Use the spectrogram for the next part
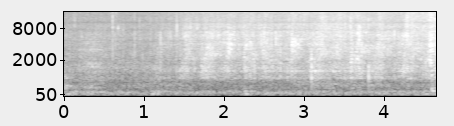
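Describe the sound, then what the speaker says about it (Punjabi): Onion, garlic and ginger fry in a pan with a dense, continuous crackling sizzle and occasional soft scraping from stirring, close and steady throughout without any talking. "ਲਸਣ ਤੇ ਅਦਰਕ ਜਿਹੜਾ ਹੈ ਜੀ ਇਹ ਪਾ ਕੇ ਤੇ ਫਿਰ ਅਸੀਂ ਨਾਲ ਹੀ ਪਿਆਜ਼ਾਂ ਦੇ ਲਸਣ ਅਦਰਕ ਨੂੰ ਵੀ ਨਾਲ ਹੀ ਭੁੰਨ ਲੈਣਾ ਹੈ"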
